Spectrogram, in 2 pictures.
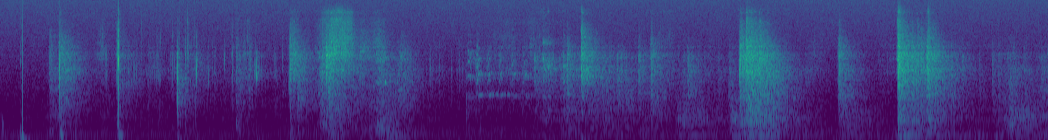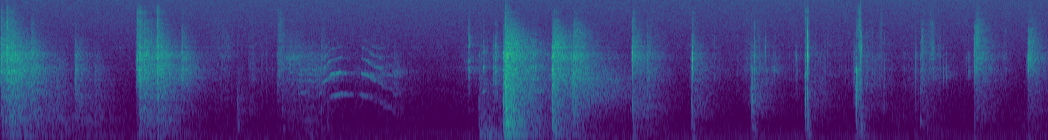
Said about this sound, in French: Son père ouvre les volets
